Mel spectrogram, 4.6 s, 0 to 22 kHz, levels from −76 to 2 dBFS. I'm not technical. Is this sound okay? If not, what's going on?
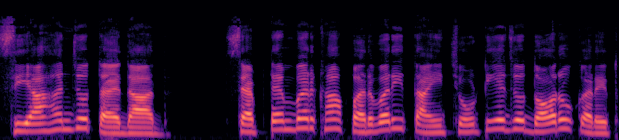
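No. Through the whole clip the speech sounds dull and clearly gurgly, with a grainy roughness and nothing above about 15 kHz. That points most likely to MP2 compression, which shuts off upper bands and coarsens the rest, unlike plain muffling, which sounds dull but stays clean.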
